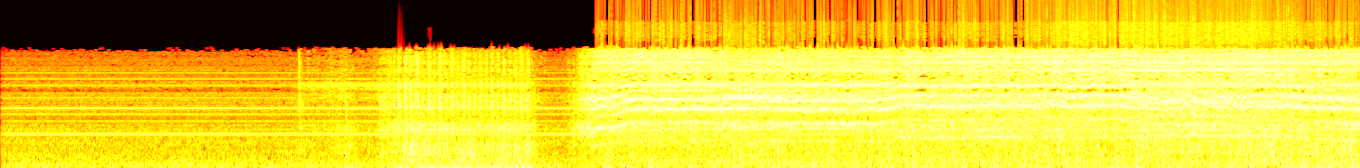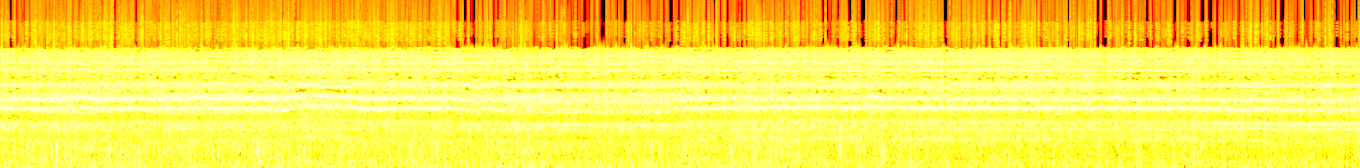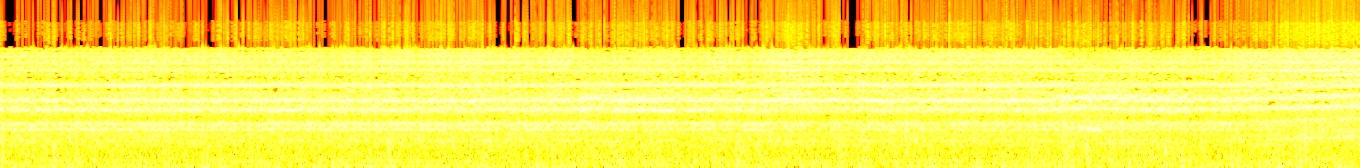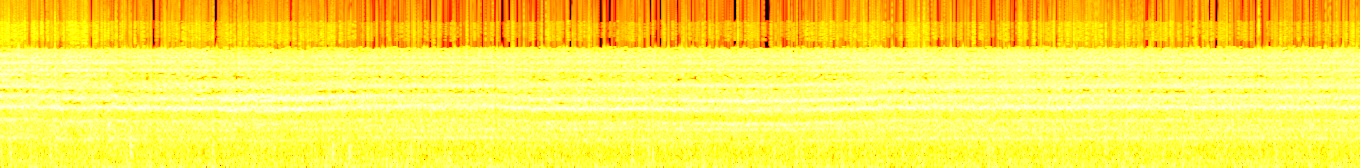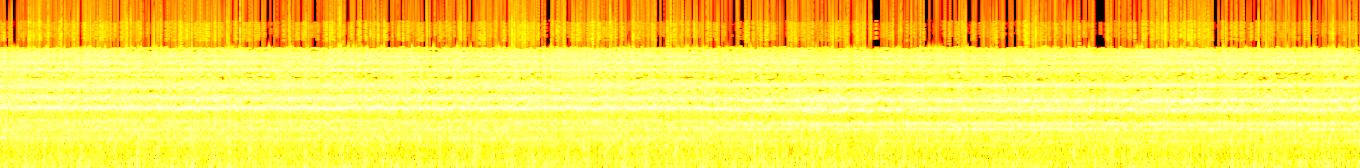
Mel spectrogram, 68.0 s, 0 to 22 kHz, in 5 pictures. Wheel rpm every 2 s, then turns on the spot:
0, 0, 30, 130, 150, 160, 160, 140, 150, 140, 140, 150, 150, 140, 140, 140, 140, 140, 140, 140, 150, 150, 160, 150, 140, 160, 160, 160, 150, 150, 150, 140, 140, 140.
none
